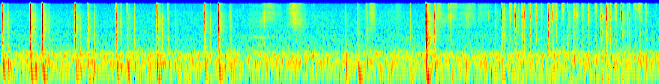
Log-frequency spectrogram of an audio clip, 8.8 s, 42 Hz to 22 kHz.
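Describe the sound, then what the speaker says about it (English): Typing on the keyboard of a 2018 13-inch MacBook Pro, a steady run of quiet, close keystroke clicks over low room hum, with one sharper tap partway through. "this keyboard is a lot more tactile feeling"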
